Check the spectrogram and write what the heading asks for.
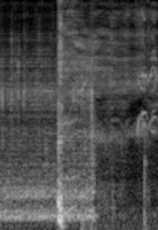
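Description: A man's short, breathy burst of laughter about a second in, over low background.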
